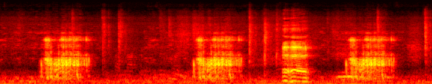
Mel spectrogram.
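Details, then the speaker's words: Coarse crackles played during a nursing class review, compared to suction; repeated rattly, bubbling noise with each breath, crackles usually indicating fluid in the lungs. "all right now coarse crackles huh hopefully with shoes on okay go to fine again for me yeah it kind of sounds like suction too okay and then course again"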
